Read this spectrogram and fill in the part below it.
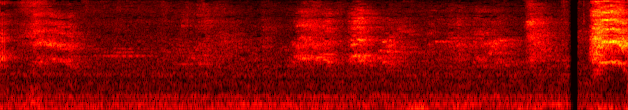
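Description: A young pet parrot chick, a conure or cockatiel chick, gives harsh squawks over a steady noisy background, ending in a sharper burst.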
